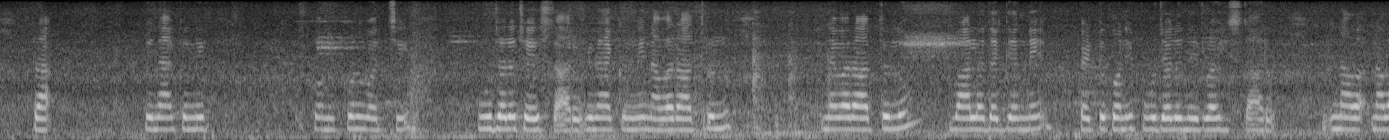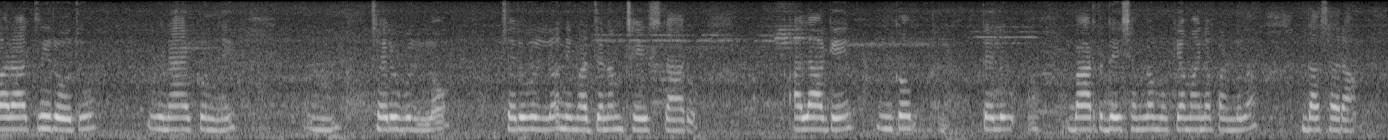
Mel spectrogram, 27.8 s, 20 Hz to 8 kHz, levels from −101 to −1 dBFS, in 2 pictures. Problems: constant background noise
